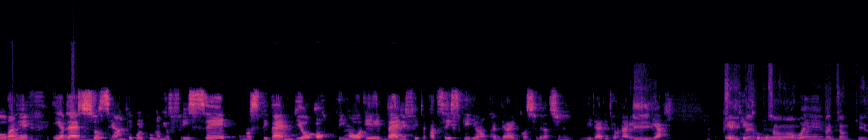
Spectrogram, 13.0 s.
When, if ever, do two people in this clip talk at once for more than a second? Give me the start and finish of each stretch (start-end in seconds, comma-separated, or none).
10.8-12.3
